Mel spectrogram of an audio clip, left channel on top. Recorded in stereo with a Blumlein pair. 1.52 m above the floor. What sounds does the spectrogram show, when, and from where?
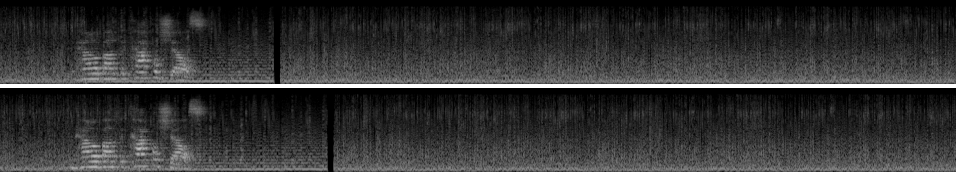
0.7 s a woman speaking: 60° right, 1.1 m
